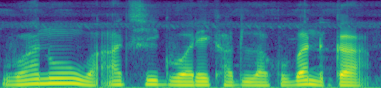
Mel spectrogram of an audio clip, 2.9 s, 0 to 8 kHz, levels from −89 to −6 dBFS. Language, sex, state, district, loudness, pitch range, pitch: Garo, male, Meghalaya, West Garo Hills, -17 LUFS, 110-140 Hz, 120 Hz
